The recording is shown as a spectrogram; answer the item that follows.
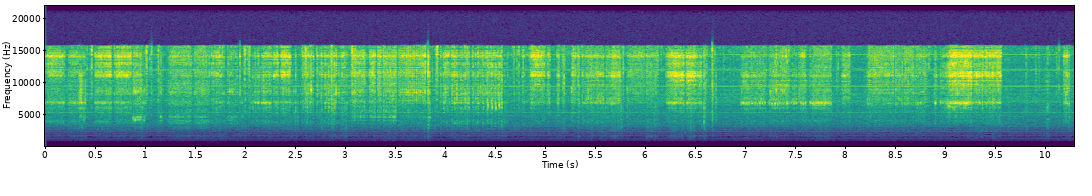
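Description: Sandpaper and a sanding sponge rubbed by hand over a cherry saw handle. The sound is a thin, hissy scratching in short, uneven strokes.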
